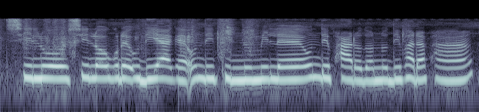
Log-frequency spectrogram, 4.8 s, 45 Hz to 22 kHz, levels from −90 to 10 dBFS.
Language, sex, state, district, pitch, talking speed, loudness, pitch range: Chakma, female, Tripura, Dhalai, 280 Hz, 165 wpm, -11 LUFS, 265-290 Hz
